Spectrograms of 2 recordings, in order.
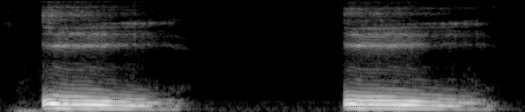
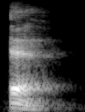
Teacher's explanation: the first one is long and the second one is short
